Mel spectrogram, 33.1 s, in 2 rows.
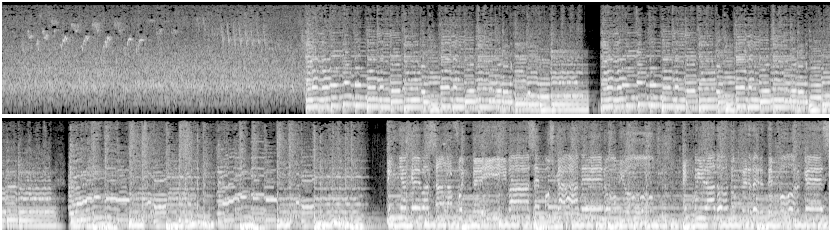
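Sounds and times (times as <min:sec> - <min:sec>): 
birds chirping: 0:00.0 - 0:06.2
traditional Spanish folk song with rich sustained notes and steady beat: 0:06.0 - 0:33.0.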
